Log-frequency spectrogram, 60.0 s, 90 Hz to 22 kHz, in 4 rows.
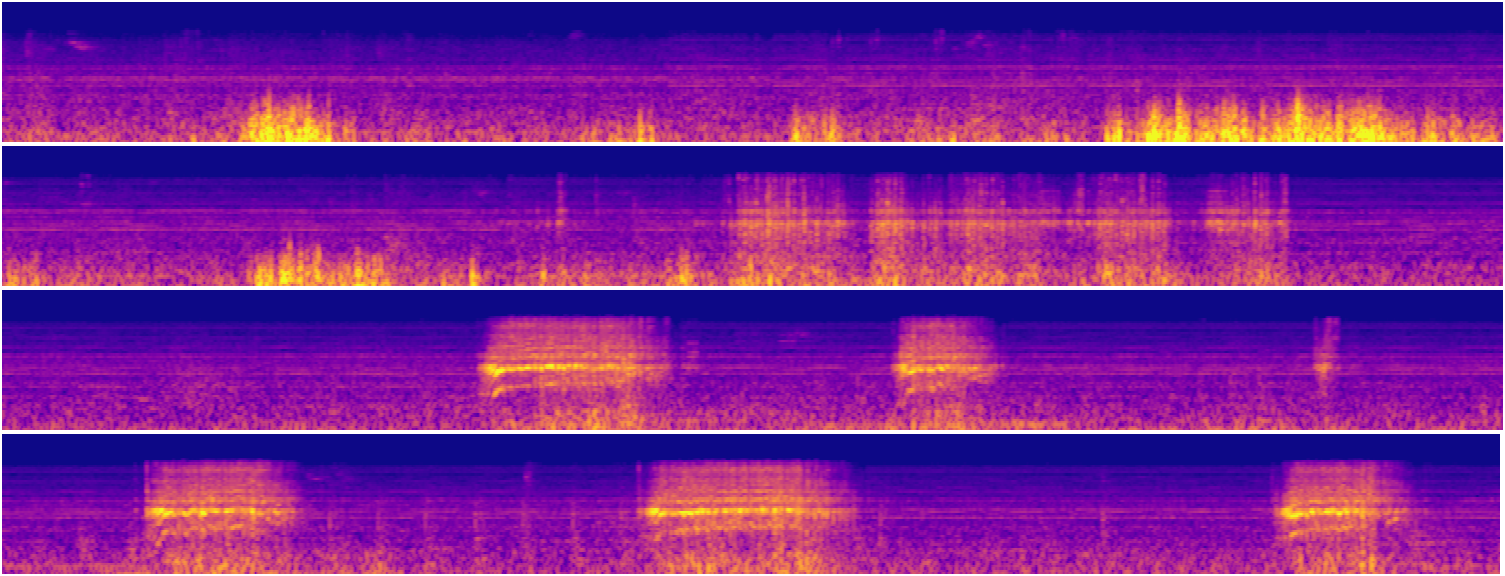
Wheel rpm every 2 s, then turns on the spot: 0, 0, 0, 0, 0, 0, 0, 0, 0, 0, 0, 10, 10, 10, 0, 0, 0, 30, 60, 10, 10, 0, 0, 60, 20, 10, 100, 10, 0, 60.
22-28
